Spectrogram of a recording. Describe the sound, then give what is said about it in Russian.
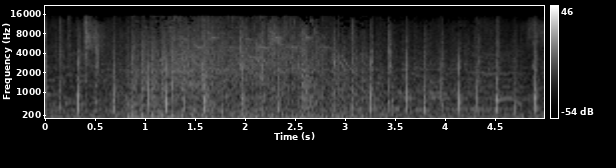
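Rapid bursts of automatic gunfire crackle in quick, uneven volleys, dense at first and then thinning into scattered sharp shots, loud with a noisy, roaring background. “Ударив в воздухе ногой, кое-как уворачиваюсь от слишком удачной очереди.”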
